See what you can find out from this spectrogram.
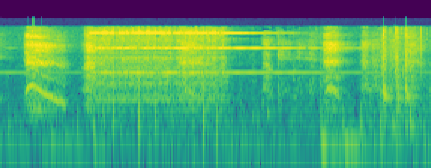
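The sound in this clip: A telephone rings with a loud, bright, sustained ringing that runs almost the whole time, with a short break near the end before it resumes.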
